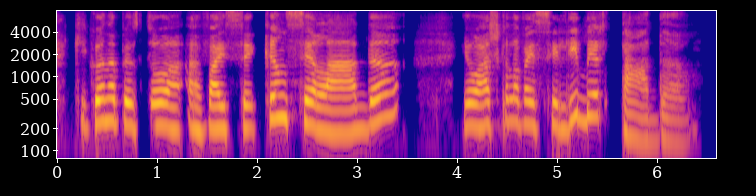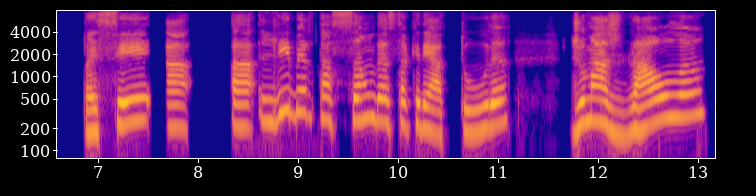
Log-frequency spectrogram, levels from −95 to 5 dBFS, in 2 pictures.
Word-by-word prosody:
que 230 -4 -13
quando 245 +4 +6
a 255 - +4
pessoa 220 -3 +3
a 200 -3 -2
vai 200 +1 +4
ser 205 +1 -4
cancelada, 235 - +3 0.6
eu 220 0 +3
acho 225 +1 0
que 250 - -8
ela 250 0 -1
vai 230 -1 0
ser 220 +2 -3
libertada, 155 - -4 0.5
vai 180 0 0
ser 245 +7 +2 0.2
a 210 -1 -3 0.4
a 215 -1 0
libertação 275 -2 -3
desta 240 -3 -2
criatura, 195 +2 -2 0.6
de 210 +6 0
uma 250 0 +2
jaula 240 - -1
225 Hz, 115 wpm, -19 LUFS, 195-255 Hz, 0.6 s, quando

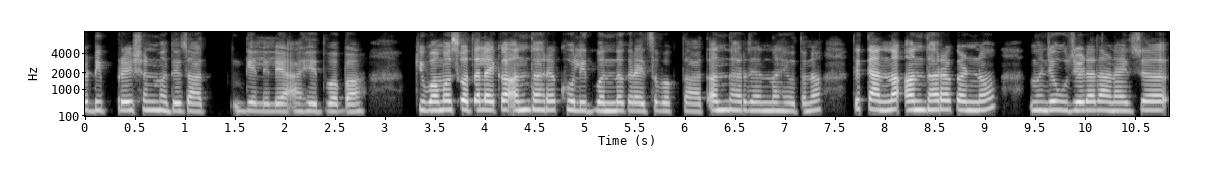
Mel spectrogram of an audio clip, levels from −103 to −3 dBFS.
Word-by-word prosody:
डिप्रेशनमध्ये 240 -1 -1
जात 210 -1 -3 0.4
गेलेले 215 -2 -3
आहेत 210 0 -3
बाबा. 205 -1 -1 0.6
किंवा 240 -1 +3
मग 250 +1 +3
स्वतःला 250 -1 +5
एका 255 +2 +4
अंधाऱ्या 250 0 +2
खोलीत 235 -3 -1
बंद 225 0 +1
करायचं 225 0 -3
बघतात. 215 -1 -6
अंधार 245 0 +1
ज्यांना 230 -1 -3
हे 220 - -5
होतं 215 0 -7
ना. 240 +2 -2 0.4
ते - - 0
त्यांना 260 -1 +5
अंधाराकडनं 250 +1 +2 0.4
म्हणजे 240 0 0
उजेडात 240 0 +1
आणायच्या 230 +1 -1
235 Hz, 140 wpm, -21 LUFS, 220-245 Hz, 0.6 s, स्वतःला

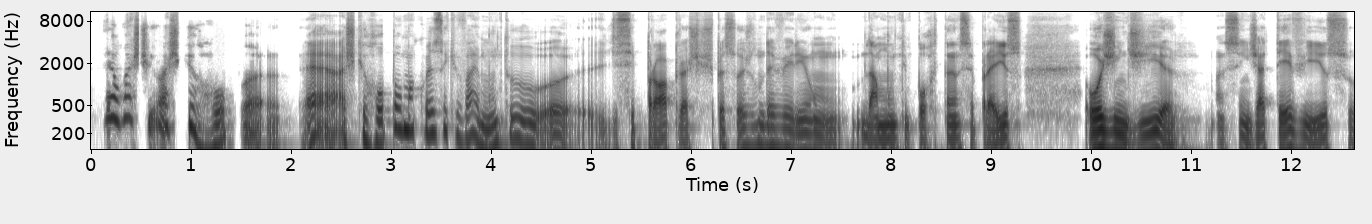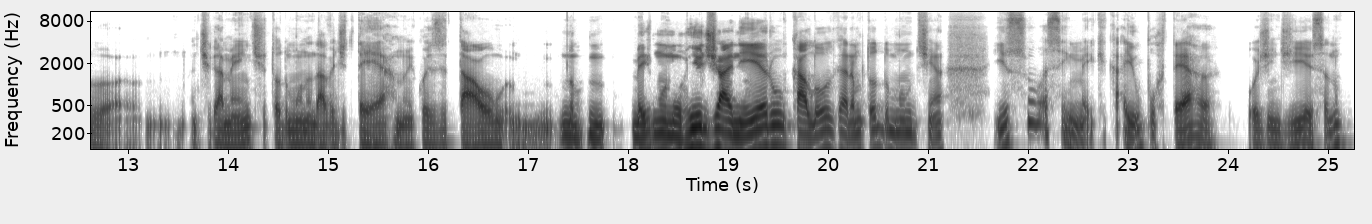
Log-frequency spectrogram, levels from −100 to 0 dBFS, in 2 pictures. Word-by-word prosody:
Eu 335 -1 +2
acho 335 -2 -3
eu 290 -2 -3
acho 260 -2 -2
que 265 - +2
roupa, 135 - -3 0.2
é, - - +1 0.2
acho - - -3
que - - -1
roupa, 150 - -1
é - - +2
uma 225 -1 +3
coisa 205 0 -2
que 195 - -12
vai 170 0 -4
muito 140 - -2 0.4
de - - -12
si - - -5
próprio, 80 - -1
acho 80 -1 -8
que - - -16
as - - -14
pessoas, 120 +3 -5
não 130 +2 -5
deveriam 105 -8 -2 0.2
dar 90 -3 0
muita 90 +1 +1
importância 85 +2 -4
pra - - -1
isso. 85 +4 0 0.7
Hoje 110 0 +8
em 100 - +5
dia, 90 -2 +2 0.4
assim, 80 +2 -4
já 90 +3 0
teve 95 -5 0
isso 80 -7 -5 0.8
antigamente, 75 +2 -2
todo - - -5
mundo 75 0 0
andava 65 0 -1
de 70 +1 -8
terno 70 0 -2
e 65 - -6
coisa 75 0 -5
e - - -7
tal, 70 0 +1 0.6
no 90 -1 0 0.5
mesmo 100 +2 +4
no 95 -2 +6
Rio 120 +7 +9
de 115 - +4
Janeiro, 115 +4 +7
calor 100 -1 +3
do 105 - -10
caramba, 100 +1 -1
todo 115 +1 -3
mundo 105 -1 -1
tinha 95 +1 -5 0.5
isso, 160 - -4
assim, - - -5
meio - - -4
que - - -19
caiu - - -4
por - - -10
terra 75 -2 +1 0.3
hoje 75 +2 -5
em 75 - -2
dia, 75 +3 -2
você 75 +8 -7
não 130 +6 -3
95 Hz, 170 wpm, -24 LUFS, 80-120 Hz, 0.8 s, Rio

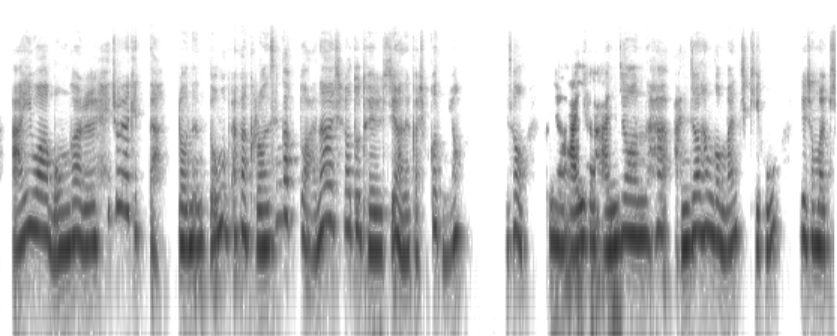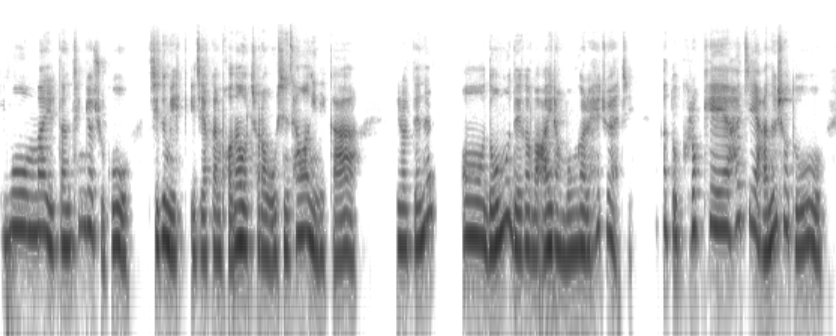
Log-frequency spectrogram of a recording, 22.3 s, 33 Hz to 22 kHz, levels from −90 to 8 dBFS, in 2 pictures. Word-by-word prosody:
'아이와 245 +4 +1
뭔가를 190 +3 +2
해 205 - -10
줘야겠다.'라는 225 - -2
너무 235 +7 0
약간 235 0 0
그런 190 -2 +2
생각도 325 +3 -6
안 185 0 -1
하셔도 275 -3 -3
되지 180 -1 0
않을까 175 -4 +1
싶거든요. 220 - -4 0.5
그래서 200 -1 -5 0.2
그냥 200 -2 +1
아이가 200 +4 +5 0.2
안전한 220 +4 +3
안전한 235 +6 +3
것만 215 +2 0
지키고 190 +2 -6 0.2
이게 225 -2 0
정말 200 -2 +2
기본만 245 +5 0
일단 190 0 0
챙겨주고 200 - -2 0.2
지금 200 +1 +4
이 165 -1 -3
이제 170 -1 -5
약간 165 +1 -3
번아웃처럼 195 -3 +2
오신 165 +4 -2
상황이니까. 170 -7 0 0.5
이럴 195 -1 0
때는 225 - +1 0.4
'어 225 -2 +3
너무 215 - +5
내가 185 -4 +1
막 165 -1 -2
아이랑 185 -2 +4
뭔가를 175 +2 +1
해 235 +9 -5
줘야지.' 205 - -6 0.4
그러니까 260 -4 -8
또 225 -1 -4
그렇게 260 +3 -2
하지 290 +1 -4
않으셔도 195 - 0
205 Hz, 325 characters per minute, -23 LUFS, 185-245 Hz, 0.5 s, 아이가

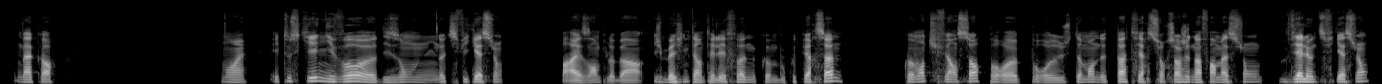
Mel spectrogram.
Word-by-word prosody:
D'accord. 115 0 +1 1.7
Mouais 110 -1 -3 0.3
et 115 - -7
tout 150 - -8
ce - - -3
qui 155 - +2
est 160 - +5
niveau, 135 -3 +3
heu, - - -1
disons, 115 +2 -6 0.2
notifications. 110 0 0 0.6
Par 95 - +3
exemple, 100 +2 -2
ben, 95 +2 +1
j'imagine 115 -1 0
que 125 - -12
tu 115 - +3
as - - +3
un - - -8
téléphone, 110 +1 -2
comme 110 -1 -9
beaucoup 100 -1 -12
de - - -37
personnes. 140 +8 +4 0.6
Comment 125 +5 -1
tu - - -7
fais - - -5
en 115 - +1
sorte 140 +5 +2
pour, 110 -4 0
heu, 100 - +1
pour, 105 -2 -5
heu, 105 - -5
justement 120 +4 -4
ne 105 -2 -5
pas 120 +3 +3
te - - -11
faire - - +1
surcharger 110 +2 +1
d'informations 115 +2 0 0.2
via 120 +3 +7
les 125 - +6
notifications, 120 +4 0
115 Hz, 185 wpm, -25 LUFS, 105-125 Hz, 1.7 s, via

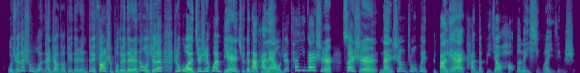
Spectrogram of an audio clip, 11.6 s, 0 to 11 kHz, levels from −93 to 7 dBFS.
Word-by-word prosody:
我 230 -1 -9
觉 265 +5 -4
得 475 - -3
是 445 - -8
我 390 - -10
难 - - -5
找 - - -3
到 - - -12
对 180 -3 -13
的 150 -1 -12
人。 150 +4 -11
对 270 - -4
方 335 +6 +4
是 325 - -8
不 205 -4 -12
对 215 -2 -2
的 180 -1 +2
人， 180 +2 +1
那 - - -2
我 - - 0
觉 245 +3 -1
得， - - +5 0.3
如 385 +5 -2
果 320 - +7
就 350 - -3
是 370 +1 -1
换 390 -5 +3
别 220 -1 +2
人 315 0 +2
去 295 0 -8
跟 275 -1 -3
他 275 -2 +6
谈 185 - 0
恋 245 +4 +2
爱， 260 - +2
我 205 -4 -7
觉 - - -10
得 - - -7
他 470 +1 -5
应 470 -1 -11
该 465 0 +4
是 415 - +2 0.2
算 455 -4 +2
是 265 - +2
男 200 +1 0
生 335 +3 -9
中 320 0 -15
会 320 -4 -11 0.2
把 185 - +5
恋 275 +9 0
爱 280 - +6
谈 - - -9
得 245 - -11
比 240 - -26
较 215 -3 -4
好 - - -13
的 170 - -12
类 190 -1 -13
型 185 - -10
了 160 0 -10
已 150 - -18
经 - - -29
是。 - - -13
275 Hz, 325 characters per minute, -26 LUFS, 210-345 Hz, 0.3 s, 果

